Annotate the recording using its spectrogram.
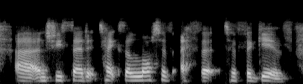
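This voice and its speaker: At a fairly quick pace, a woman with a fairly low pitch speaks in a plain, everyday voice. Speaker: UK correspondent reporting by call. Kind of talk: news correspondent report. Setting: remote link from the UK.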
